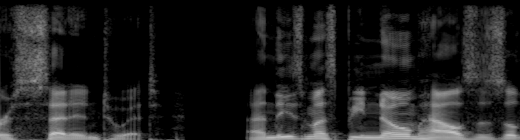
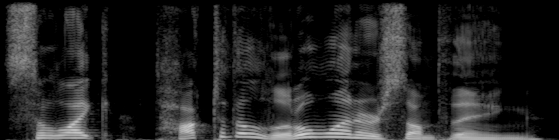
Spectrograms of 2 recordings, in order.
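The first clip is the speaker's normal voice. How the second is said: put-on valley girl gnome; 7 semitones higher than usual. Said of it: "And she says".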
